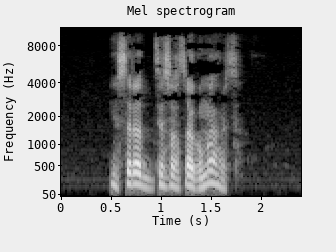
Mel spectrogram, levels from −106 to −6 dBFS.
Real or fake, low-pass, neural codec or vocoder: real; 9.9 kHz; none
